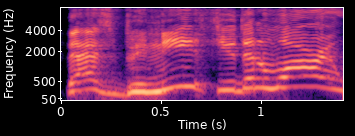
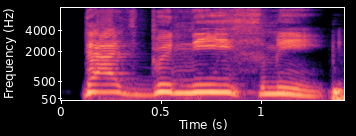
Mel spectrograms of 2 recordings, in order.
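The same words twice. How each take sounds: First: Mock disbelief climbing in pitch; incredulous echo. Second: Slow, low, mock-haughty voice; imitating the headliner. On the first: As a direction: throw the phrase back as a challenge. Throws his words back incredulously. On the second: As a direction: mimic his lofty dismissal, pitched down. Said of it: "he's like".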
